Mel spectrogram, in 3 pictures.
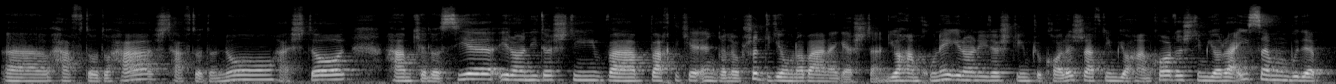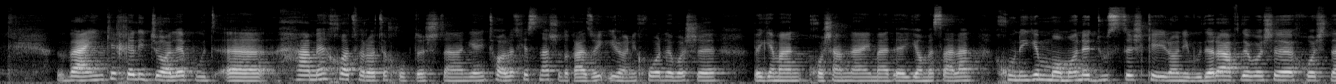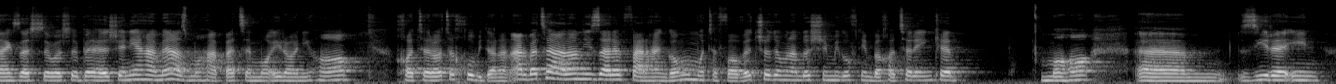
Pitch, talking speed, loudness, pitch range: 185 Hz, 140 wpm, -21 LUFS, 175-210 Hz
